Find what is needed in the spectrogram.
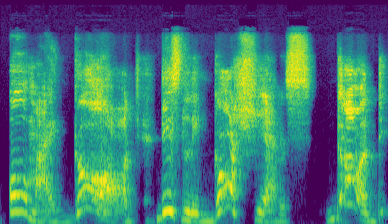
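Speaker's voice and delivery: drawn-out mock exasperation; slow, stretched-out grumbling; complaining commentary. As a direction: imitate a driver griping at everyone. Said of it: "He runs commentary".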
